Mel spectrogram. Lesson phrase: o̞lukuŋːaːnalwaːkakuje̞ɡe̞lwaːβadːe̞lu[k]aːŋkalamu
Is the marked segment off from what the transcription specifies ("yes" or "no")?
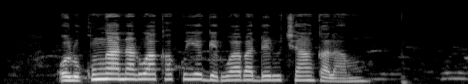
yes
